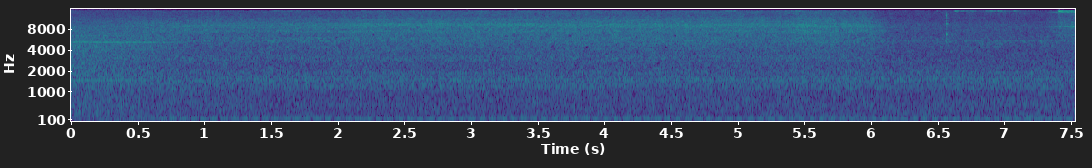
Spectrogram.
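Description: Machinery running with a steady low hum over a dense mechanical din. The hum starts about half a second in.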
